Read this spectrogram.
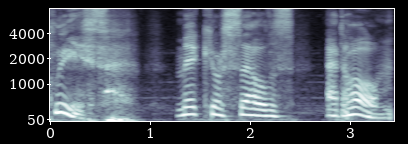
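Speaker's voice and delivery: shaken, rattled voice after a shuddering breath. Voicing a blanched burgomaster, after a shuddering breath: shaken. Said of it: "a deep shuddering breath".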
